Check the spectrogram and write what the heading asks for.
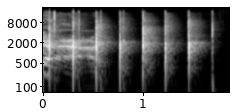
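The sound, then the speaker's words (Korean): A crowd claps in a steady, even rhythm, about eight sharp claps in under two seconds, with voices shouting over the first few beats before the clapping continues alone. “자, 박수 함성이요.”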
